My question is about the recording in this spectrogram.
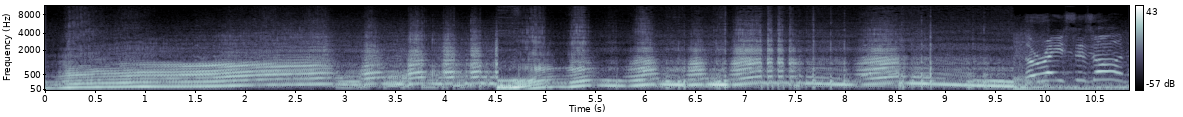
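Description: Dune buggy engine revving under acceleration, its pitch climbing over the first three seconds, then rising and falling through repeated revs and dropping away near the end.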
